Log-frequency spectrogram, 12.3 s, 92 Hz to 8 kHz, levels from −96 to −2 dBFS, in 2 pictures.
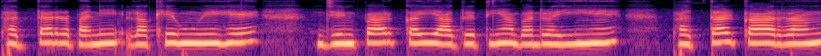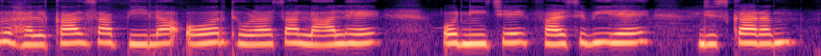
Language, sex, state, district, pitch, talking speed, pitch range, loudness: Hindi, female, Uttarakhand, Tehri Garhwal, 265 Hz, 145 wpm, 250-275 Hz, -17 LUFS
